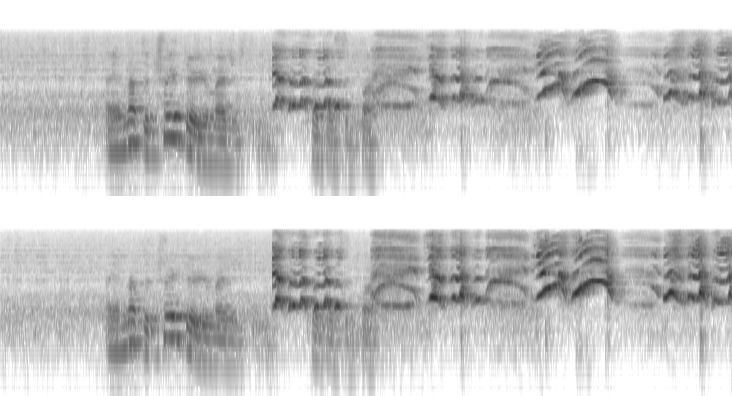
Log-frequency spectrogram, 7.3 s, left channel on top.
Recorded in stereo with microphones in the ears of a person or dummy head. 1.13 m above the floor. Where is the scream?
40° right (ahead or behind), 1.2 m.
